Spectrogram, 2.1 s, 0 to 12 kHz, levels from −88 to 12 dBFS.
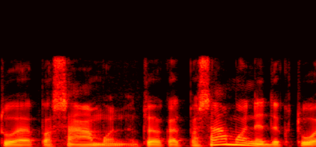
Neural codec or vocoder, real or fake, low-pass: none; real; 7.2 kHz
